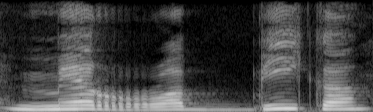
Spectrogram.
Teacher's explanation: बगैर गुन्ना के इदगाम हो रहा होगा। गुन्ना की आवाज नहीं आएगी। · आगे र आ रहा था। नून र में मर्ज हो गया। अब हम नून नहीं पढ़ रहे और र की आवाज आ रही है और गुना नहीं हो रहा। · تو ایگزامپل ہے میں ربی کا، ٹھیک ہے، نون ساکن تھا، آگے را رہا تھا، نون را میں مرج ہو گیا، اب ہم نون نہیں پڑھ رہے اور را کی آواز آ رہی ہے اور غنہ نہیں ہو رہا۔ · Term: بغیر غنہ کے ادغام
